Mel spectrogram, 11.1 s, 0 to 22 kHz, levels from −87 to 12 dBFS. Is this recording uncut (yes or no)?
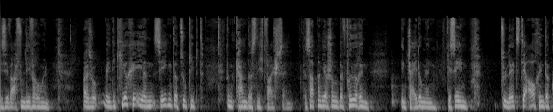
no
